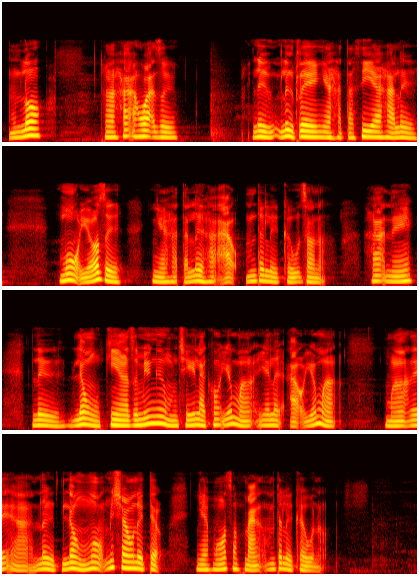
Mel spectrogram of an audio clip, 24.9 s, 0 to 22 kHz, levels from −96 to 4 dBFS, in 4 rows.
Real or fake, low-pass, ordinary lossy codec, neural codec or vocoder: real; 7.2 kHz; none; none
